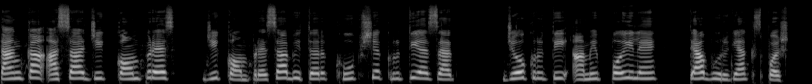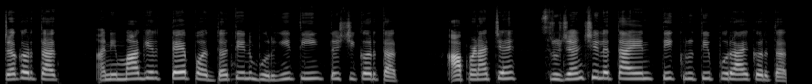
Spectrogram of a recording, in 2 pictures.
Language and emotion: Goan Konkani, neutral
